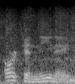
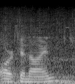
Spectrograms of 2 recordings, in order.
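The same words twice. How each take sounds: First: The name is said in an altered form. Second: The name is said in its standard form. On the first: This is a different creature. "That's Arcanine now. Different guy" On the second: This is the familiar creature. "you know Arcanine"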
